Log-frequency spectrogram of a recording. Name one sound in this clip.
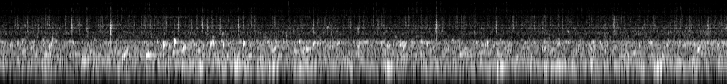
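Scuba divers' breathing bubbles gurgle and rumble steadily underwater.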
